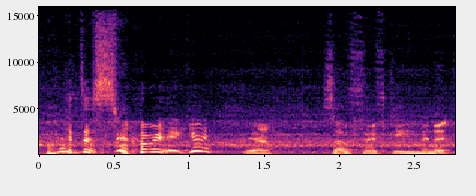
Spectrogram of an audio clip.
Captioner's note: laughs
